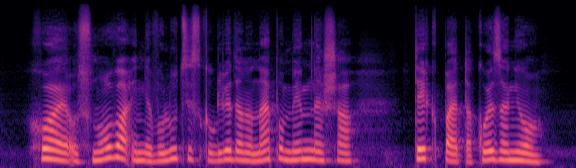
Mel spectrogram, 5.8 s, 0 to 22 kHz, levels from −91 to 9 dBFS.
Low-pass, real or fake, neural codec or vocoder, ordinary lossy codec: 19.8 kHz; fake; autoencoder, 48 kHz, 32 numbers a frame, DAC-VAE, trained on Japanese speech; none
